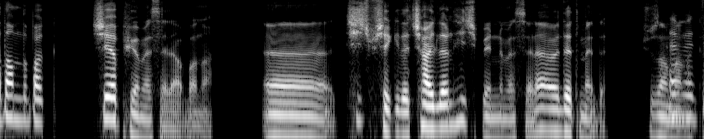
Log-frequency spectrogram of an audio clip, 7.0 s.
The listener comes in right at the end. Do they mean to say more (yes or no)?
yes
